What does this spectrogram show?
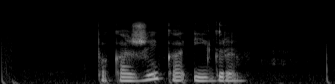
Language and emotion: Russian, neutral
